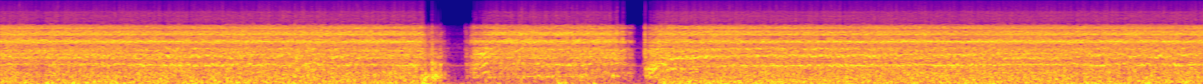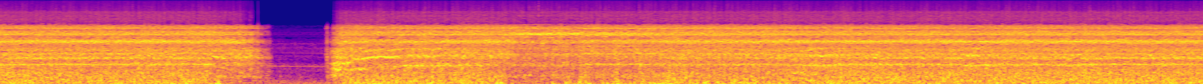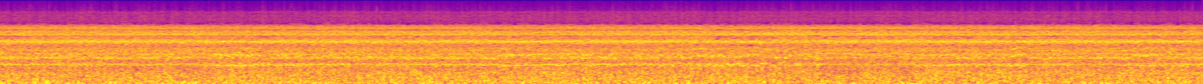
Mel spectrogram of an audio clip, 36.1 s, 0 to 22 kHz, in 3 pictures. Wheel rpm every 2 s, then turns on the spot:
230, 210, 130, 140, 210, 220, 230, 70, 200, 230, 220, 230, 230, 230, 230, 230, 230, 230.
none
